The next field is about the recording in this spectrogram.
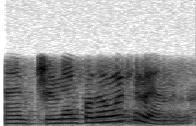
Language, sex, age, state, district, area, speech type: Bengali, female, 18-30, West Bengal, Jalpaiguri, rural, conversation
